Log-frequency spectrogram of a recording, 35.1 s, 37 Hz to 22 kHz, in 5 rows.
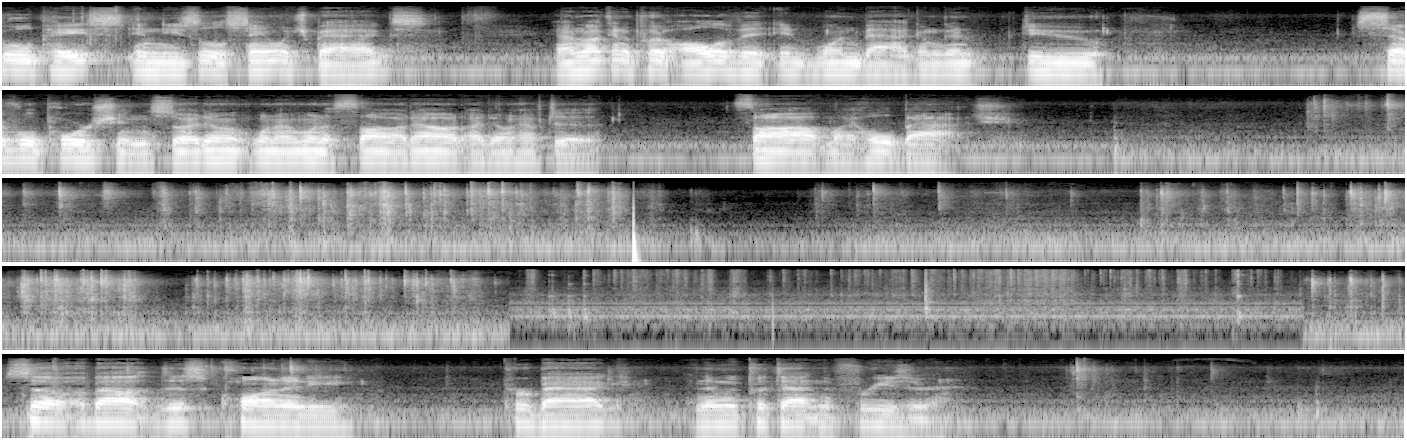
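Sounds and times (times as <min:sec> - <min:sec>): faint steady hum: 0:00.0 - 0:35.0
plastic bag crinkling: 0:13.5 - 0:28.5.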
